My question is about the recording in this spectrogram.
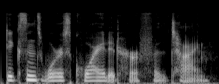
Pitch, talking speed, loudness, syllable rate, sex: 180 Hz, 190 wpm, -20 LUFS, 4.4 syllables/s, female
